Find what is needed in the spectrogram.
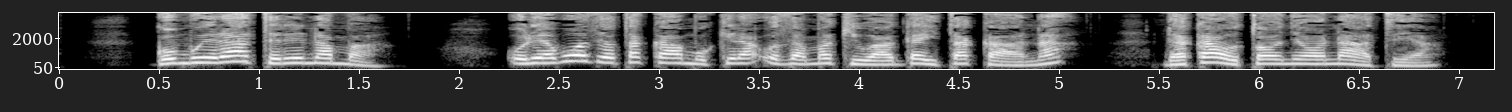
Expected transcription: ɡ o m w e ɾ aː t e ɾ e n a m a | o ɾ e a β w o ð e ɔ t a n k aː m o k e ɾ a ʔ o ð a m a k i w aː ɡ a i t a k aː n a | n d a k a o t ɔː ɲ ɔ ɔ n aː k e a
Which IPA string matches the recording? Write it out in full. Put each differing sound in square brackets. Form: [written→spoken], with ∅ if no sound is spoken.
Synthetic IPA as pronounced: ɡ o m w e ɾ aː t e ɾ e n a m a | o ɾ e a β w [o→ɔ] ð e ɔ t a [n→∅] k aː m o k e ɾ a ʔ o ð a m a k i w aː ɡ a i t a k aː n a | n d a k a o t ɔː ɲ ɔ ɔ n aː [k→t] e a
